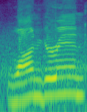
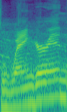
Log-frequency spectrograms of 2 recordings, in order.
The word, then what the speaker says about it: Wangerin: I put a split in it because often it's mispronounced as Wangerin when it's all one. So by putting that break in the name, you get the hard G.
